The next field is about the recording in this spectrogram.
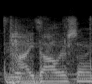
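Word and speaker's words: Ty Dolla $ign: Am I pronouncing it right? Ty Dollar Sign?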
